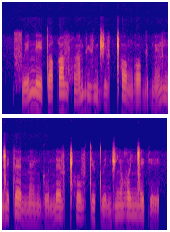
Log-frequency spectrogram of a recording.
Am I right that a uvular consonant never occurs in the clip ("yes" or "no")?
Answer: no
